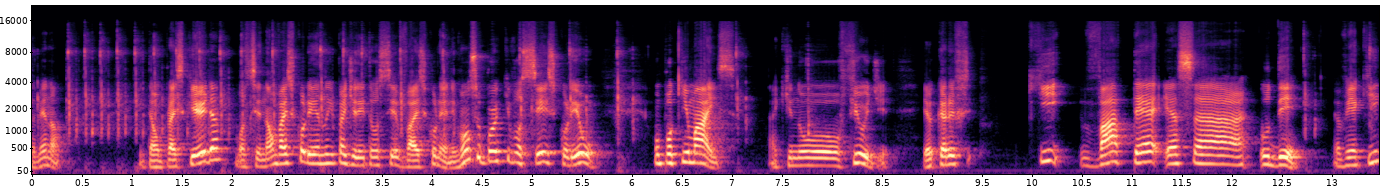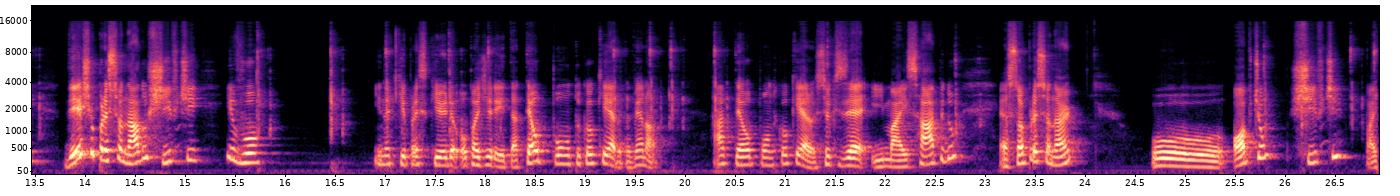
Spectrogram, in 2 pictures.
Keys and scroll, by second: 0.4 alt+shift+Left, 2.9 alt+shift+Right, 3.7 alt+shift+Left, 4.9 alt+shift+Right, 7.1 alt+shift+Right, 12.8 shift+Left, 13.4 shift+Right, 15.8 shift+Left, 17.0 shift+Right, 17.7 shift+Left, 18.1 shift+Right, 19.3 shift+Right, 26.7 alt+shift+Right.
